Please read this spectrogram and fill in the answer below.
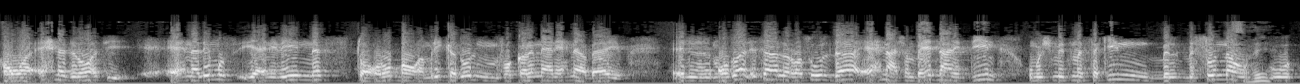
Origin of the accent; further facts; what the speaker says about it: Alexandria, Alexandria Governorate, Egypt; ايوه انا اسكندراني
